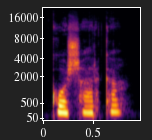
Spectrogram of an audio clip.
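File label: "košarka", Croatian; Mrežnik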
